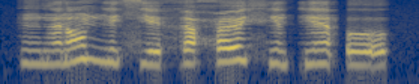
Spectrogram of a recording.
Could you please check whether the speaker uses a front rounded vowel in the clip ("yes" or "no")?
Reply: yes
